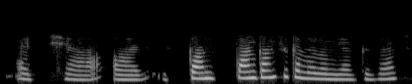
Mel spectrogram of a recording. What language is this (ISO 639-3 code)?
urd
